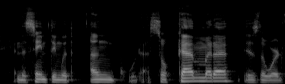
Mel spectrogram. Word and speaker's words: âncora: So âncora is an anchor. Âncora, âncora, câmara. So these, again, happen to have N's and M's after them, and a lot of them do, I will admit.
